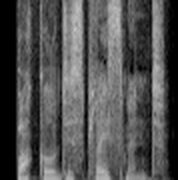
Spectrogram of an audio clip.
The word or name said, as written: buccal displacement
